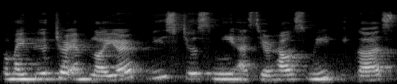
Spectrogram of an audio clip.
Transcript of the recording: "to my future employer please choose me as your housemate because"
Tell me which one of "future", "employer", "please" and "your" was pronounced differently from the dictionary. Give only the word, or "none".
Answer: please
